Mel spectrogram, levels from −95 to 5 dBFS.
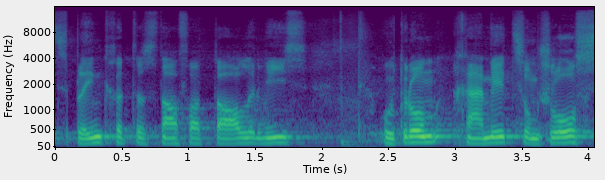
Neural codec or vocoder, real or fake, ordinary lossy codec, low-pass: autoencoder, 48 kHz, 128 numbers a frame, DAC-VAE, trained on Japanese speech; fake; none; 14.4 kHz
